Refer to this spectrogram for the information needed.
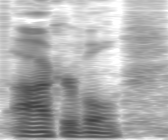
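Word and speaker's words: Okkervil: Is that how you say it? Ockerville? – Ockerville. Yeah, huh.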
